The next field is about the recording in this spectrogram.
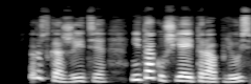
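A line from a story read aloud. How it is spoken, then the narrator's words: Soft admission. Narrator (Russian): мягко призналась Наташа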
